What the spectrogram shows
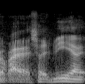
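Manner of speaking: deep, demonic man's voice. Retelling a possessed person's voice changing mid-greeting: imitating a demon's man's voice. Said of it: "le cambia la voz y habla una voz de hombre".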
